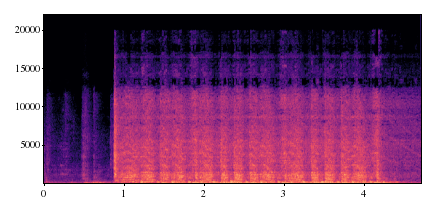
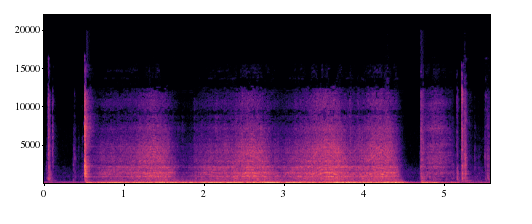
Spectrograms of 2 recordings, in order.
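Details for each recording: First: Chevy V6 swapped into a Subaru WRX, cranking with a truck hooked up to the battery: strong, even, brisk cranking at roughly two to three beats a second, never firing; improved over the weak car battery; normal cranking. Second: Chevy V6 swapped into a Subaru WRX, cranked via starter wire: sluggish, labored cranking at about four turns a second for four seconds without catching; car's battery lacks cranking amps for this engine; slow cranking.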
